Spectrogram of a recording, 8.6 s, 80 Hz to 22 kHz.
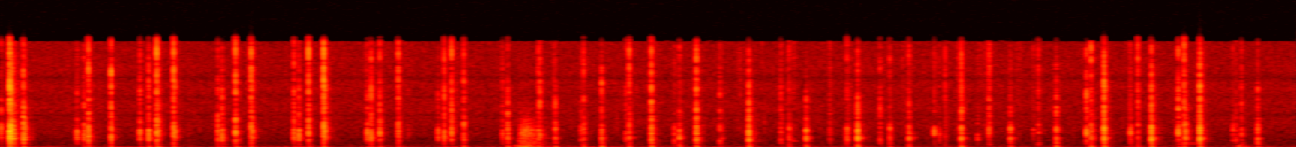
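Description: Fingertips tap quickly on a yellow Crayola cardboard box of 12 coloured pencils, hollow and full of pencils, first held upright and then laid flat on a table. Dozens of light, rapid, clicky taps come in uneven bursts, each with a dull low thump underneath. The taps die away almost at once.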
